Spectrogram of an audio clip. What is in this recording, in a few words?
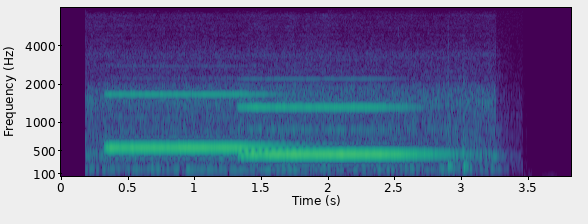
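station announcements; trenitalia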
